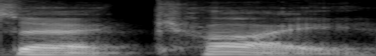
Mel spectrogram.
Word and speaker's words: CHI: It's CHI, which is spelled C-H-I, so it might be a hard search based on the pronunciation.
